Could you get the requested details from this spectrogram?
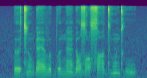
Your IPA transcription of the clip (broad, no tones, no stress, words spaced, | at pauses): ə d͡zõɠæ βəbɤnæ̃ ɗə˞zˤɤsˤa dʱũdʱu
